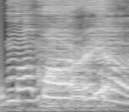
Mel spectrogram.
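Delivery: high, stuttered heckling call; mock holler. Lady still heckling after ten minutes, mock holler. Imitates lady repeatedly calling across train.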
